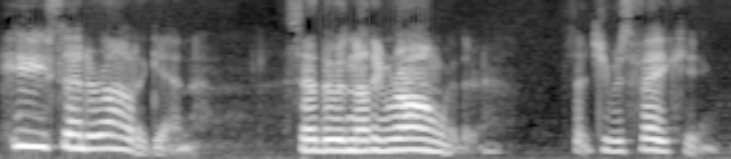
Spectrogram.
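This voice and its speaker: An actress playing a young, resigned farm wife in a radio drama, wary and pleading, with a hesitant, placating manner. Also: female voice, fairly high pitch, expressive, normal speed, close to an everyday voice, rough recording.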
